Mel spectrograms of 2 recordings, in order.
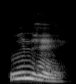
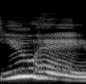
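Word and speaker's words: Unhei: It's spelled U-N-H-E-I. It's pronounced Eun-hye. "Oh, it's you-hey," the boy said, like, "You-hey.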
